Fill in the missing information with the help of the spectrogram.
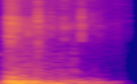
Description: forest keeper step; lethalcompany; zerosiki; slender

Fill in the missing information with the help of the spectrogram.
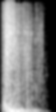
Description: hit; chriswalker; slender

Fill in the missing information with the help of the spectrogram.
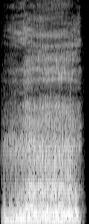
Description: alert, male zombie; nmrih; zerosiki; slender

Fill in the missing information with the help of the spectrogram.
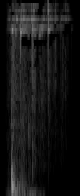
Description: footstep; chriswalker; slender

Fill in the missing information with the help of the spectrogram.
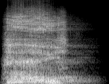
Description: tank climb, growl

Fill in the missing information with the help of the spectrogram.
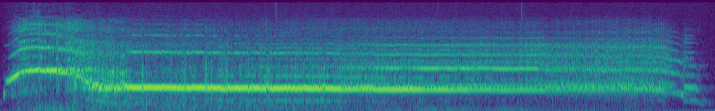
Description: alert; cof; faster

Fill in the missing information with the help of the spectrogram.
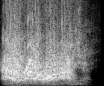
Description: kid zombie alert; nmrih; childrenofthedead; zerosiki; slender

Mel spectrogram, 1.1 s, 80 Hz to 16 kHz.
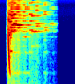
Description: box use; tf2ware ultimate; mariokart

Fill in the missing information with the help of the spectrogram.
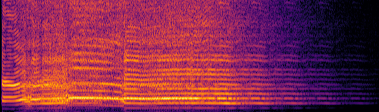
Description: death scream; slender

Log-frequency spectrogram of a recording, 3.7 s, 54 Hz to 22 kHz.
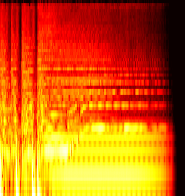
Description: game clear; tf2ware ultimate; music game; ds touched

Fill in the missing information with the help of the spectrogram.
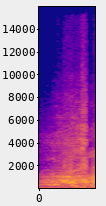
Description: normal attack; floaters; slender

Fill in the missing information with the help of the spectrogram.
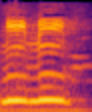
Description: beep beep, kart horns

